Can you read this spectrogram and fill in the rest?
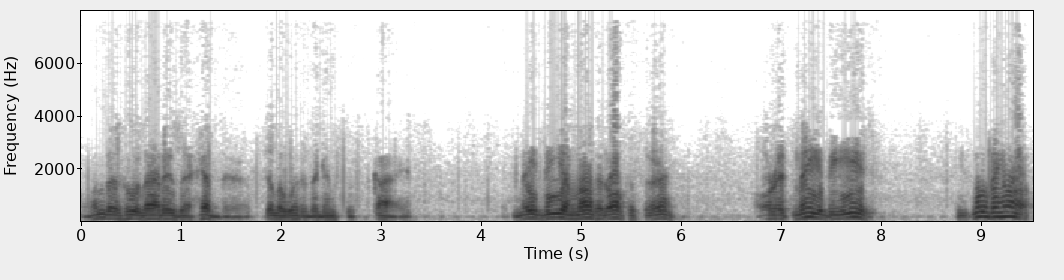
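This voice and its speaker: An actor playing a brave young cop turned masked avenger in earnest, declamatory 1940s radio style. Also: male voice, medium pitch, a little slow, pauses often, breathy edge. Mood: tense. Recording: dull, muffled old radio recording.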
